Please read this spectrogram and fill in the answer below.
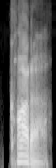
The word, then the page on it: cotta: American English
